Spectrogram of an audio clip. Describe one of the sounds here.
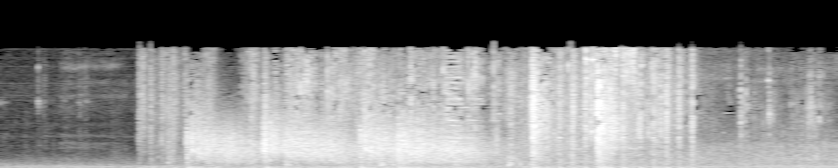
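A car explodes and burns with a loud roar.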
